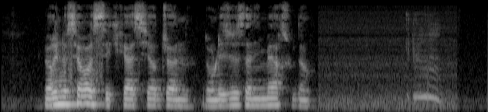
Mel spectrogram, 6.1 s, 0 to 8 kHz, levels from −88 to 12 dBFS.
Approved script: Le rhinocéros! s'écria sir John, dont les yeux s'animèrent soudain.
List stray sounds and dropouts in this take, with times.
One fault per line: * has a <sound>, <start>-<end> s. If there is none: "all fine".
* has a throat clearing, 5.1-5.6 s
